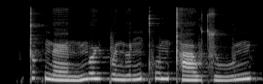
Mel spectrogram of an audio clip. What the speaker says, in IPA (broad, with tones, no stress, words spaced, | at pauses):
t̪ʊ˧k̚n̪ɛː˨˩nmɵ˧ɥ pɵ˨nlɪ˨˥ŋkʷʰɐ˧m t̪ʰaː˨wt͡suː˨˥n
